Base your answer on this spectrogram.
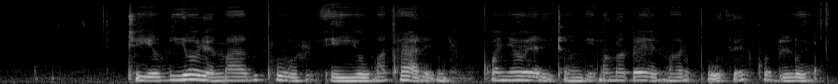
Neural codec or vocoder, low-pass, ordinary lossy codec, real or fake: codec, 44.1 kHz, 3.4 kbps, Pupu-Codec; none; none; fake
